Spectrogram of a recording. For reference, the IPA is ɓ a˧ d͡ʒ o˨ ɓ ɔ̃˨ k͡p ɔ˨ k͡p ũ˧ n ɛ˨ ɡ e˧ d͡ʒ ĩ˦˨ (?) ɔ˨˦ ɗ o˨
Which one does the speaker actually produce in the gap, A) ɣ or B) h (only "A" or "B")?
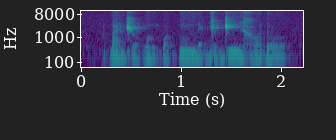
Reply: A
